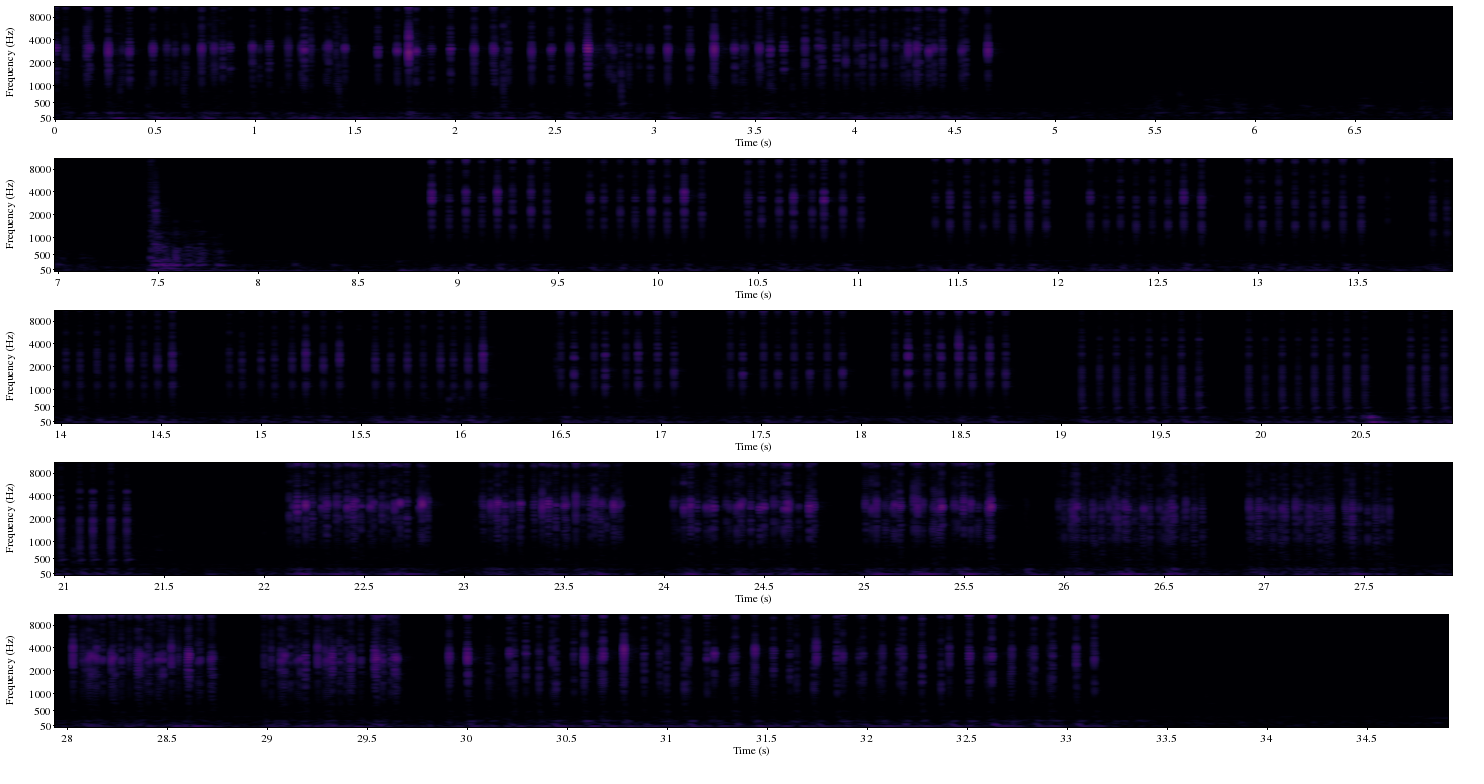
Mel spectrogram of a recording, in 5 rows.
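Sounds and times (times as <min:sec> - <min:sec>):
mechanical keyboard typing: 0:00.0 - 0:04.8, 0:08.8 - 0:21.4, 0:22.0 - 0:33.2.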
